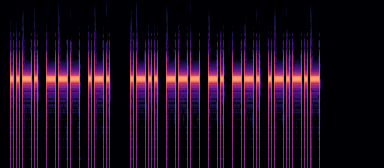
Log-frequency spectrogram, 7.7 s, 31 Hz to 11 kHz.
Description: Morse code, heard as a keyed tone, about 20 wpm, 700 Hz. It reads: FOR LONG.
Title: Sentences from Top 600 Words 20wpm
